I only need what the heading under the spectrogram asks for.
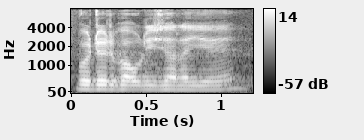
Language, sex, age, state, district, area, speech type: Bodo, female, 18-30, Assam, Chirang, rural, spontaneous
